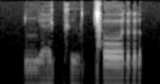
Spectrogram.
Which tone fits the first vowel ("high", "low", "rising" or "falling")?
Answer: rising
